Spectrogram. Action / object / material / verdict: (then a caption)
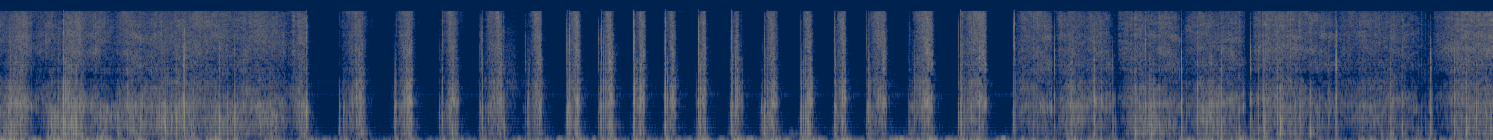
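tap / dark chocolate bar / chocolate / none. Long nails scratch across the surface of a solid, dotted-texture dark chocolate bar resting on a towel, making a dense, bright crunchy rasp. In the middle, the scratching gives way to a quick run of distinct crisp taps with short silences between them. The continuous scratching then resumes.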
